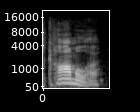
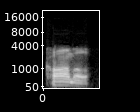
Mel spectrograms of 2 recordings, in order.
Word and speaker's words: Kamala: Why don't you pronounce her name right? It's Kamala. Kamala.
